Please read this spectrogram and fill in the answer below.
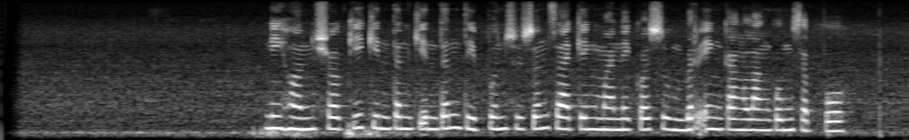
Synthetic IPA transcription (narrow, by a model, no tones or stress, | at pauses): niɦɔnʃɔkikint̪ənkint̪ənd̪̥i̤pʊnsusʊnsakɪŋmanikɔsumbərɪ̰ŋkaŋlaŋkʊŋsəpʊh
